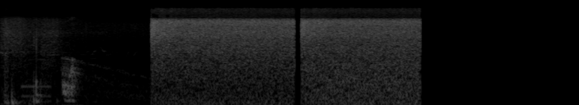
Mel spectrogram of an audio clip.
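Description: Static hisses loudly.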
